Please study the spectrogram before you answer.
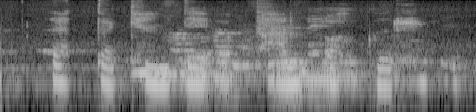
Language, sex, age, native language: Icelandic, female, 8, Icelandic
